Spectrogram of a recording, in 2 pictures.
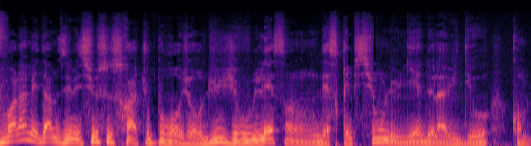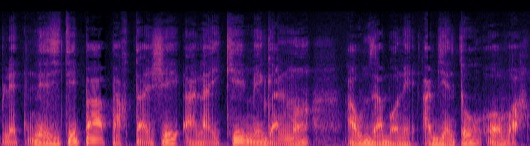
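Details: Adult male speaker; normal speech.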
